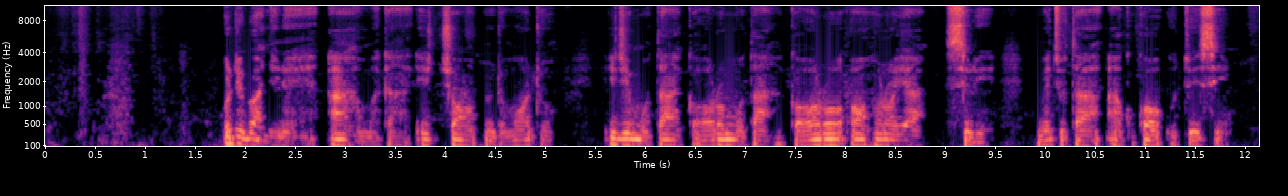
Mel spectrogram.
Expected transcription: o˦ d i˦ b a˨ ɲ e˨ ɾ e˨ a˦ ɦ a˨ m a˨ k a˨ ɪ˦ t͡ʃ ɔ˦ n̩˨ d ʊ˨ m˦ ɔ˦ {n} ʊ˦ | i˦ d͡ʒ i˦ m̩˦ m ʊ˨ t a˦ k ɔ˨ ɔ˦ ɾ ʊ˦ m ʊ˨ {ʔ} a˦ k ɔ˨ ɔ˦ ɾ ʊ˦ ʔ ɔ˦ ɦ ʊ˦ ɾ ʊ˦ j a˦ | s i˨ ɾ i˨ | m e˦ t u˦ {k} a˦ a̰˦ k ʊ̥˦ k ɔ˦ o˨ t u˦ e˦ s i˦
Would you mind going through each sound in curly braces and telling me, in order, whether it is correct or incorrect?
incorrect: d, incorrect: t, incorrect: t

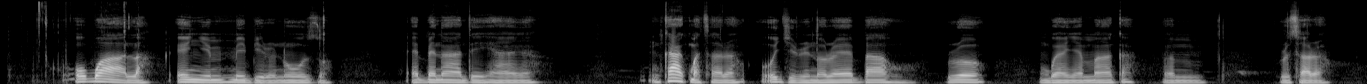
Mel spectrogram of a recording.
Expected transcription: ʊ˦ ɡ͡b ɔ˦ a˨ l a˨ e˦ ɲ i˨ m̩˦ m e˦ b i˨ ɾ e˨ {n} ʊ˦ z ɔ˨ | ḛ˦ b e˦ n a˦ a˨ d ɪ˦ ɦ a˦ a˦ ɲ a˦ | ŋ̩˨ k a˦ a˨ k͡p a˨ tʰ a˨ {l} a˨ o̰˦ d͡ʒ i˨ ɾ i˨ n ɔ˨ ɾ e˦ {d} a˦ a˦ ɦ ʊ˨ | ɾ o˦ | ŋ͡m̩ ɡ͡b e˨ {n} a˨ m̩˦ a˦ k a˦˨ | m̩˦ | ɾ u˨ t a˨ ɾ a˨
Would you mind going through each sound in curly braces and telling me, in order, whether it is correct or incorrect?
correct, incorrect: ɾ, incorrect: b, incorrect: ɲ

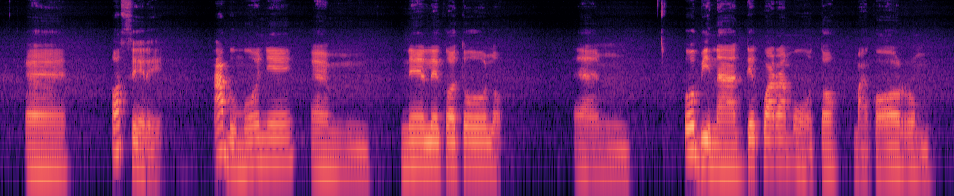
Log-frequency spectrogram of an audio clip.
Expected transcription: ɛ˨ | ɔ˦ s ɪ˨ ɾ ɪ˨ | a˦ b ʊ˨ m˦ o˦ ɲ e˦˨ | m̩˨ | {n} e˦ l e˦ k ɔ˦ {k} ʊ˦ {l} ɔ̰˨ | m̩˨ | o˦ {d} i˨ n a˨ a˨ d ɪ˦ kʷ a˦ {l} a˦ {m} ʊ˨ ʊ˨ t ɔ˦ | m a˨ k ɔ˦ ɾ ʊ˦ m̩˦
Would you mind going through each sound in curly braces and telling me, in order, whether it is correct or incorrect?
correct, incorrect: t, correct, incorrect: b, incorrect: ɾ, correct

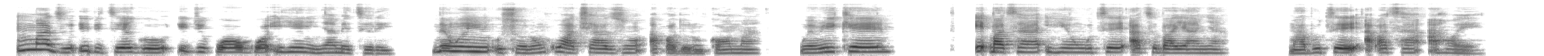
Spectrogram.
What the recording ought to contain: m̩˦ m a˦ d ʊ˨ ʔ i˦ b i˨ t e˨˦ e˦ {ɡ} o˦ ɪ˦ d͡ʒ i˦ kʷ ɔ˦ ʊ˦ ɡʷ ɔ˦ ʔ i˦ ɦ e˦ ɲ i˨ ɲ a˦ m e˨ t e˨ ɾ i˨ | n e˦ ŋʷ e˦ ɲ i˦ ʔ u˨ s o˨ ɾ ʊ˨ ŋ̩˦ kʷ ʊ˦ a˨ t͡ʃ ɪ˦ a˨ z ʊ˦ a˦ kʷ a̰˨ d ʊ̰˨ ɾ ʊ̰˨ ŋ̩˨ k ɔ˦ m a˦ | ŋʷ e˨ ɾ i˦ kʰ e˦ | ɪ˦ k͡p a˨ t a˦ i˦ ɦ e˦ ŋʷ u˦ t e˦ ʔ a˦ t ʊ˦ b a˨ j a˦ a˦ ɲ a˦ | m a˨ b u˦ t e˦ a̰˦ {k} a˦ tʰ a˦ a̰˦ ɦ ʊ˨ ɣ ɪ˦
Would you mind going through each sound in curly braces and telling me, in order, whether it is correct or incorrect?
correct, incorrect: k͡p

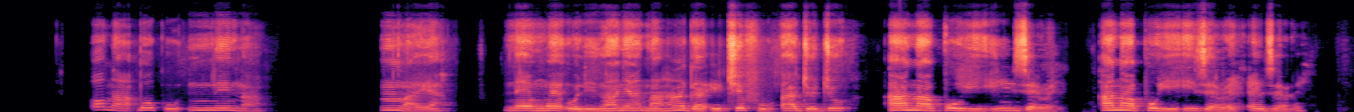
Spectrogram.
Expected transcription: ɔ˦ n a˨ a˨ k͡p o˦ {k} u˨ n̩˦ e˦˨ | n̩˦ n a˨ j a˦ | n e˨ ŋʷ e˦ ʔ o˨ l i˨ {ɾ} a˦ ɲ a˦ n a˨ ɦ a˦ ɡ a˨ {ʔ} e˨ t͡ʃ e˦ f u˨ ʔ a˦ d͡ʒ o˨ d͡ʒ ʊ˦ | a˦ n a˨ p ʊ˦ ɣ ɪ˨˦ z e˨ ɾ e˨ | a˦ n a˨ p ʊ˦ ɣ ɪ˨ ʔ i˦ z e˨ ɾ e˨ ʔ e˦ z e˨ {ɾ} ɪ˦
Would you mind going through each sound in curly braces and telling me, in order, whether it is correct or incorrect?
correct, incorrect: l, correct, correct

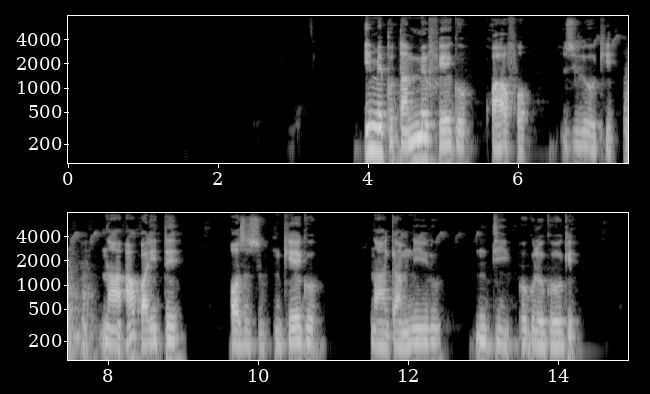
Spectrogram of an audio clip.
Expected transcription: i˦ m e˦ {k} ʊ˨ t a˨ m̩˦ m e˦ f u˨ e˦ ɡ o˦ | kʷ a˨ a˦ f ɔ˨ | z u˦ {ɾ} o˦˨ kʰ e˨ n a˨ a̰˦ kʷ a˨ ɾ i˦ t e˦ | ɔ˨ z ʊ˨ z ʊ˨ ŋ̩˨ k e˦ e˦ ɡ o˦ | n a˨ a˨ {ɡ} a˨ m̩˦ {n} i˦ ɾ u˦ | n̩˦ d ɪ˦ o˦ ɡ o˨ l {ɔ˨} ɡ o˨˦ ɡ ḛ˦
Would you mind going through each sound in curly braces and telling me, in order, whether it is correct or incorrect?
incorrect: p, incorrect: l, correct, correct, incorrect: o˨

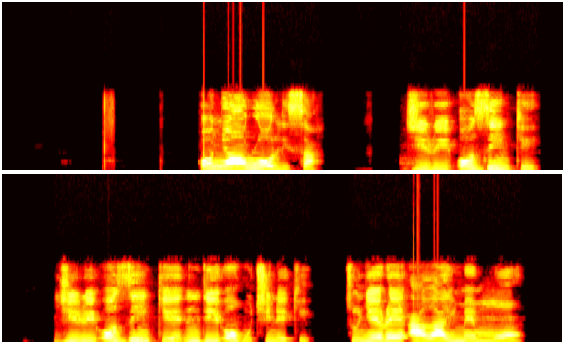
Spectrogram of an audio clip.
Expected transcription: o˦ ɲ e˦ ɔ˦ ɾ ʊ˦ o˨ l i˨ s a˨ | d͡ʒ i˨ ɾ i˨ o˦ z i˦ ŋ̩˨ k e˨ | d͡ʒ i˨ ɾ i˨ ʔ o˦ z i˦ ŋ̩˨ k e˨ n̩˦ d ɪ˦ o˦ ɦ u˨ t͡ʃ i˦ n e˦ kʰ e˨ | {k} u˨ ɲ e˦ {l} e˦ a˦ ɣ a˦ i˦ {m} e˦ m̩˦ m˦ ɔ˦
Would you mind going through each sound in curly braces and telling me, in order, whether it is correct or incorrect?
incorrect: t, incorrect: ɾ, correct

